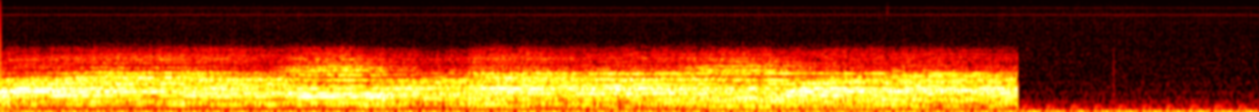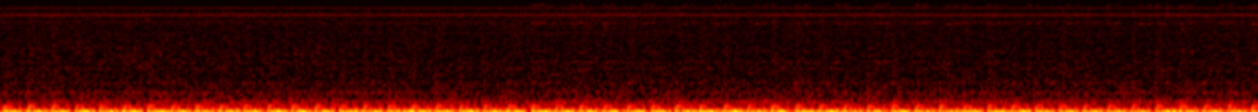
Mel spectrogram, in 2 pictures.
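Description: Male choir singing a cappella, cut off abruptly mid-phrase about five seconds in as the recording ends. After that only a faint steady hiss and hum from the blank videotape remains.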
